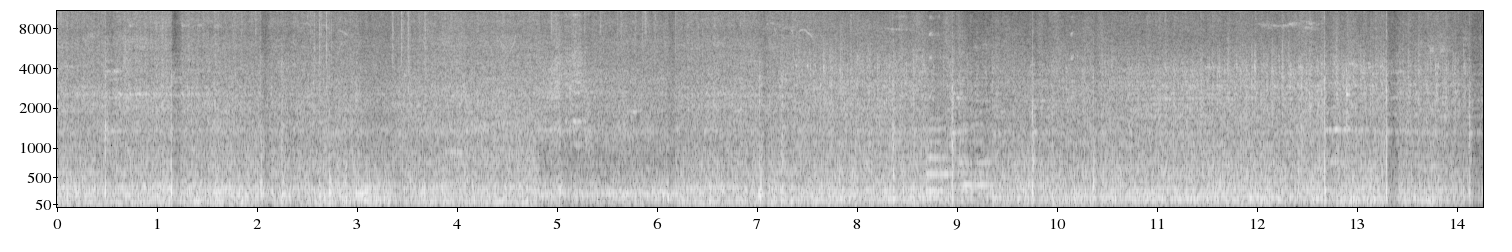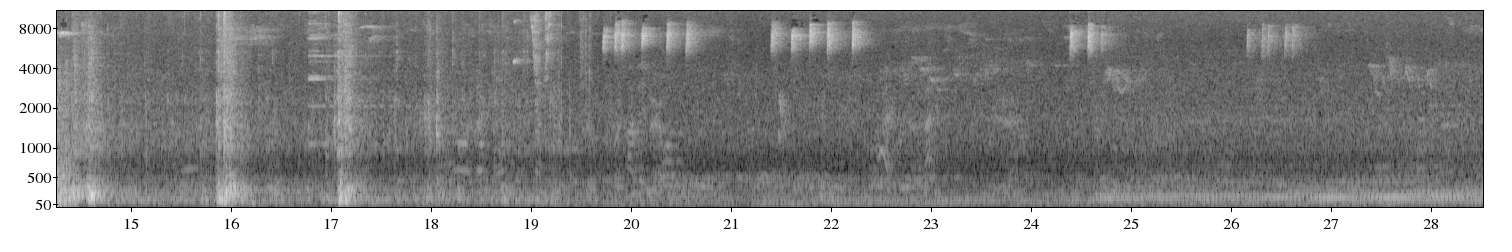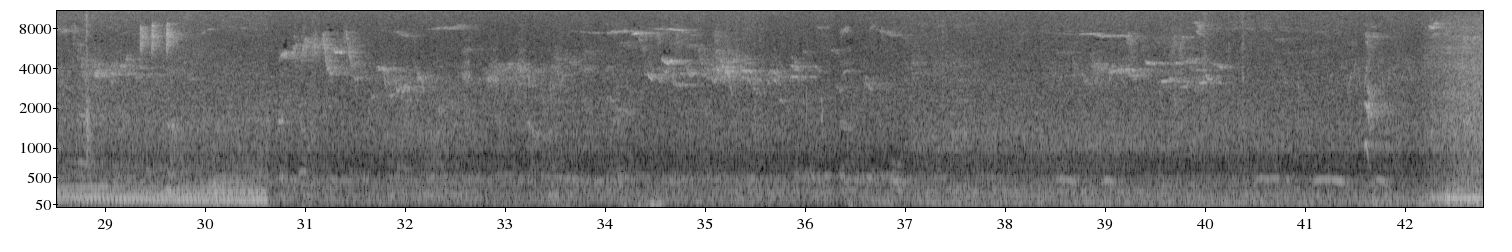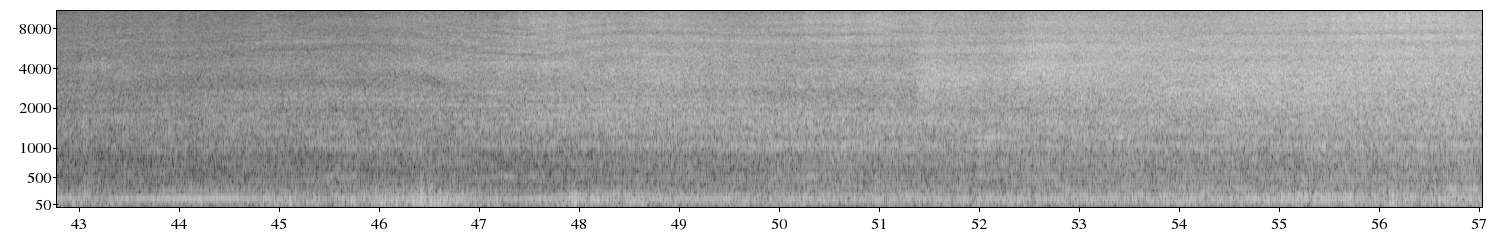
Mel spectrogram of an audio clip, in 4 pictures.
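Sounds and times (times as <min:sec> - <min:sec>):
low engine hum: 0:00.0 - 0:14.5, 0:24.6 - 0:30.7, 0:42.2 - 0:57.0
train engine note: 0:00.0 - 0:14.8, 0:42.2 - 0:57.0
birds chirping: 0:16.2 - 0:37.6
loud train hiss: 0:42.2 - 0:57.0.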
